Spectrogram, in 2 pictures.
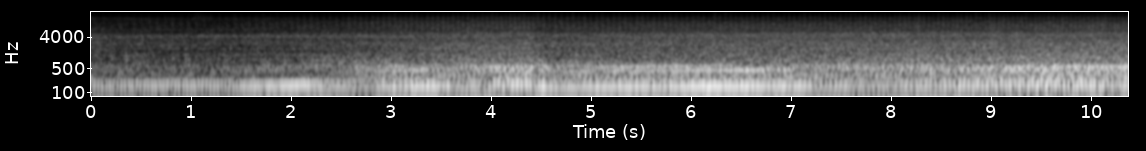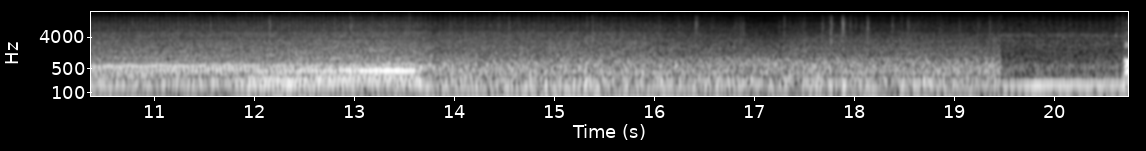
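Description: An International Harvester Scout's 345 V8 idles steadily close by, a low, even rumble that lifts into a gentle rev and then settles back down. The engine is loud and heard alone.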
